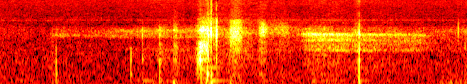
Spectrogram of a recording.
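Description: A man breathing between sentences: a quick breath in through the nose about a second in, with a few small mouth clicks.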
